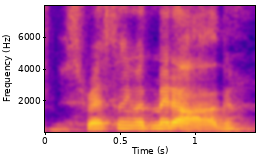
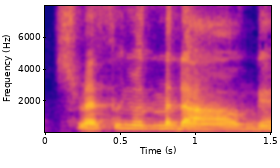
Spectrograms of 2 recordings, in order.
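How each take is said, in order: First: Strained while wrestling the dog; holding down a pet. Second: A bit strained while holding the dog; holding down a pet. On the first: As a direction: talk mid-tussle with a dog. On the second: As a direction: talk while pinning the dog. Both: Real, not acted.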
